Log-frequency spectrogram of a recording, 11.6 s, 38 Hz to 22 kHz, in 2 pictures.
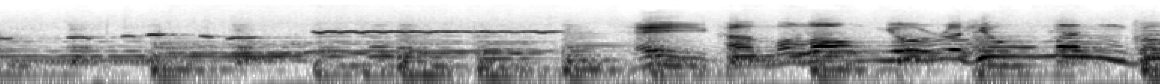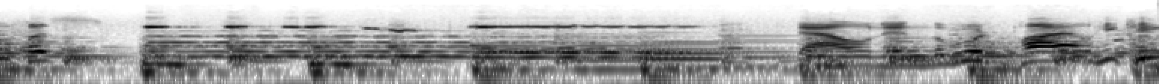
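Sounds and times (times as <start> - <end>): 
person whistling a bright stepping melody: 0.0 - 3.0, 4.9 - 9.5
steady musical backing: 0.0 - 11.5
speech: 3.2 - 6.4, 10.6 - 11.5.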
